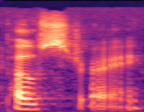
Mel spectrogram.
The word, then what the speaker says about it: postre: Postre. – I'm pretty sure you gotta pronounce like pastry? – O's like O.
